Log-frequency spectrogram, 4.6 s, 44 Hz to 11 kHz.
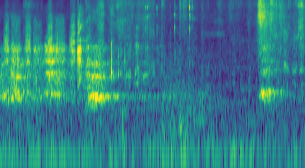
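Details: One-year-old Kangal dogs in Alanya, Antalya province, Turkey, 24 September 2024. A short stretch of uneven, huffing breaths comes in quick bursts, fading and then returning near the end against a steady low rumble.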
